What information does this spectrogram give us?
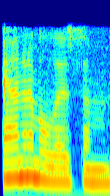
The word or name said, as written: animalism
